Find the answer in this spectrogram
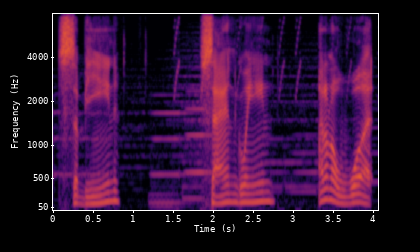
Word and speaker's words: Sabin: for his own freedom zhabin pronounced like log cabin sabine sanguine i don't know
